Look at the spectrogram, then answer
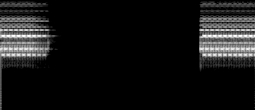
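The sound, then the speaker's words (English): A telephone rings in two bright, trilling bursts separated by about two seconds of silence, clear and fairly loud, with no voices present. “Helga's phone number was at the bottom of the page. I called it.”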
